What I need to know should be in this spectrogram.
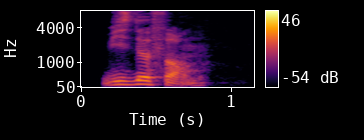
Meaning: formal defect, irregularity, technical flaw, breach of procedure
- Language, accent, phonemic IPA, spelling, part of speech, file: French, France, /vis də fɔʁm/, vice de forme, noun, LL-Q150 (fra)-vice de forme.wav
